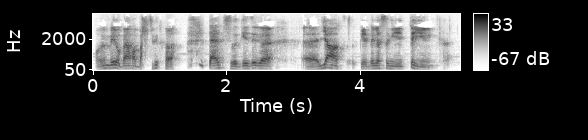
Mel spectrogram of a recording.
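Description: A man's voice: medium pitch, a little fast, husky. A man hosting a casual chat show, rambling through anecdotes and correcting himself as he goes. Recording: dull lo-fi sound with faint music.

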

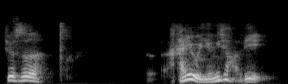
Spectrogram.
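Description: A man's voice: a little high, sing-song, measured pace, dark tone. A man hosting a casual chat, often repeating his words and phrases as he goes. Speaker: host of a casual talk show. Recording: dull lo-fi audio, faint music behind.

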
